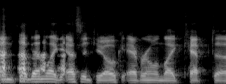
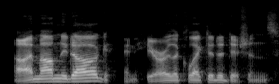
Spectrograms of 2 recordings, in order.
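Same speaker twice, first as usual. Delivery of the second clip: deep radio DJ announcer voice. Introducing a segment on the show, the host speaks; deep DJ voice. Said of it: "good deep DJ voice".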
